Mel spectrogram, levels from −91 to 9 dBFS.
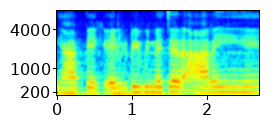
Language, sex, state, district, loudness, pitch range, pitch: Hindi, female, Bihar, Purnia, -19 LUFS, 175-195 Hz, 190 Hz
